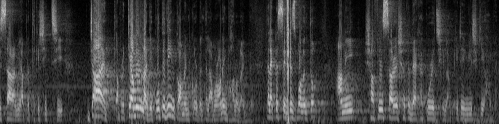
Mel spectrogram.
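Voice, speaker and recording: Man, Bangladeshi accent, English teacher, slightly high pitch, long hall reverb. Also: a little mellow, slight background noise. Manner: mixes Bengali with English example sentences, drills slowly. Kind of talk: spoken English lesson for Bengali learners.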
